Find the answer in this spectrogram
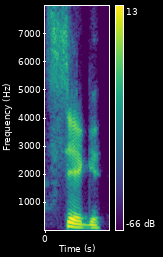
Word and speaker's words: Sieg: today, Matt Sig, and I've been calling him Sieg forever. So Matt Sig is how they called him on the broadcast to his face. So I think that's how you say his name.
